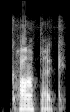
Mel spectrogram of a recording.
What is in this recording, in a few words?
"kopek", American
